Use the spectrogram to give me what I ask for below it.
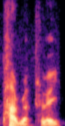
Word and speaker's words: parapluie: So your first word, Nick, is parapluie.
